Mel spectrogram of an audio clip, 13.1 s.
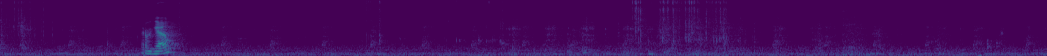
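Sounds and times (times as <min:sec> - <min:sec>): crunching cookie: 0:00.0 - 0:01.2, 0:04.5 - 0:09.6.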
